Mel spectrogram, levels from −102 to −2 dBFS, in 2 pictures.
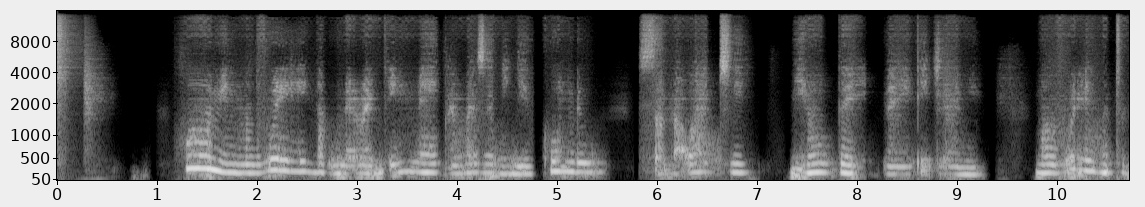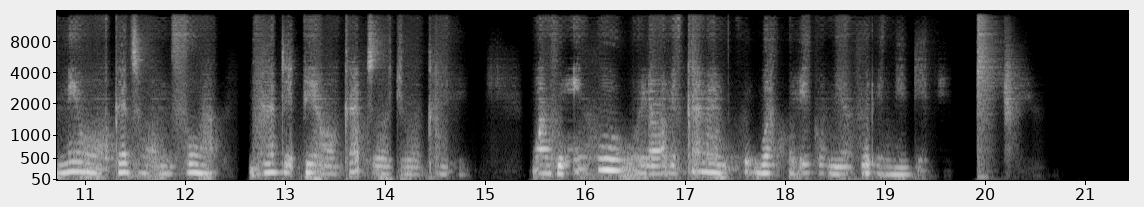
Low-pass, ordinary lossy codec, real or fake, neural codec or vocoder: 14.4 kHz; none; fake; codec, 44.1 kHz, 0.9 kbps, DAC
